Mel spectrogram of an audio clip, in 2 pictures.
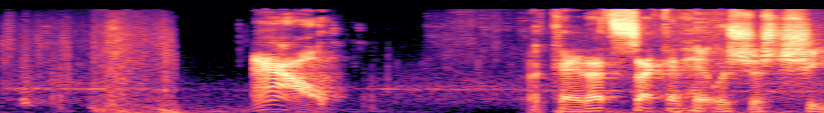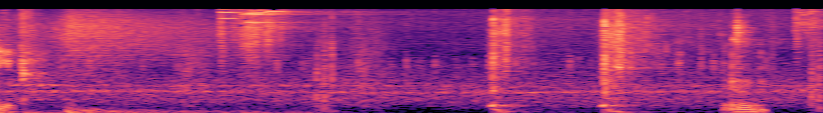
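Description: Sharp slashing hits strike a creature.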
